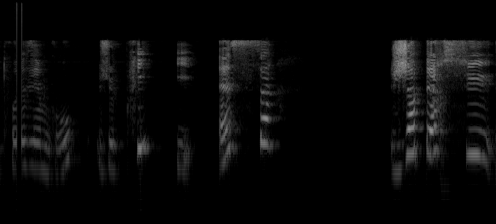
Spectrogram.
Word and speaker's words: aperçus: J'aperçus, c'est le verbe apercevoir, avec US et CCD pour prononcer le C.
